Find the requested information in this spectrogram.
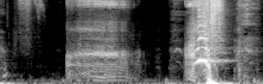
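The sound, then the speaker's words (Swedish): A human voice imitates a stuttering dog: a stuttering, rattling growl-like sound, a short pause, then one loud bark-like burst and a brief trailing yap. “Så kan jag tänka mig att det låter när en hund stammar.”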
